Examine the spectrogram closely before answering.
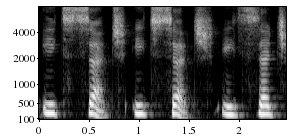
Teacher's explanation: Nessa ligação do it's such, às vezes a gente ouve quase um xizinho.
